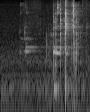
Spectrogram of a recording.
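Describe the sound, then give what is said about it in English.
Someone takes a giant gulp of water from a glass: a few sharp glassy clinks and taps follow a quiet stretch, with no talking. “I need to take a giant gulp of water.”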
